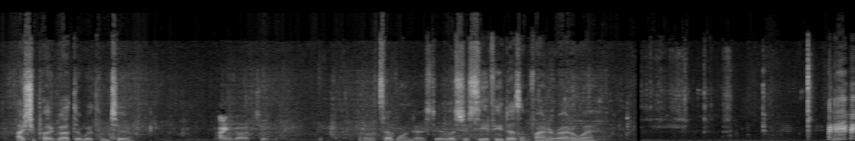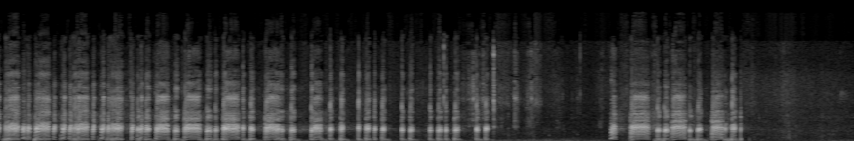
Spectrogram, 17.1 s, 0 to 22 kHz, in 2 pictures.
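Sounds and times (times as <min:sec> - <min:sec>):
duck call quacks: 0:08.2 - 0:13.5, 0:14.6 - 0:16.0.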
